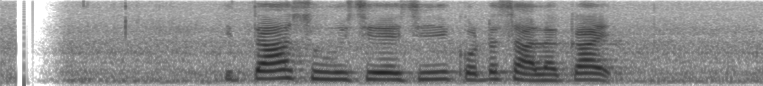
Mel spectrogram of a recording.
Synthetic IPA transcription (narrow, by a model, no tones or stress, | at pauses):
it̪aːsuʋit͡ʃeːt͡ʃikoʈɐsalɐkaj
